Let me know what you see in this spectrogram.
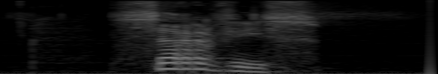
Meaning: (adjective) 1. Serbian (of the people) 2. Serbian (of the language); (proper noun) Serbian (language)
- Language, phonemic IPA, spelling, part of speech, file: Dutch, /ˈsɛr.vis/, Servisch, adjective / proper noun, Nl-Servisch.ogg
